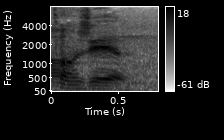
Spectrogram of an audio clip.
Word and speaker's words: Tanger: Det är så det uttalas. Ja. Tanger.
